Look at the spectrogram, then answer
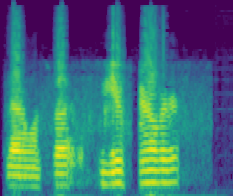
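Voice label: Sheriff East County, scanner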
